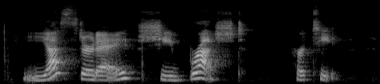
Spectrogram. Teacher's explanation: I put the t sound after brushed.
